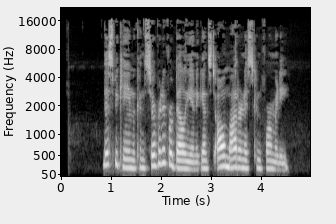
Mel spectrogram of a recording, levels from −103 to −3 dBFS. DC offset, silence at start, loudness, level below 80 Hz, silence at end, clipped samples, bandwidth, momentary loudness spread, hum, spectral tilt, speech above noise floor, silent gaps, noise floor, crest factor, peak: under 0.1%; 0.85 s; -19 LUFS; -66 dBFS; 0.45 s; under 0.1%; 17 kHz; 8 LU; none; -4 dB/octave; 53 dB; none; -72 dBFS; 16 dB; -4 dBFS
